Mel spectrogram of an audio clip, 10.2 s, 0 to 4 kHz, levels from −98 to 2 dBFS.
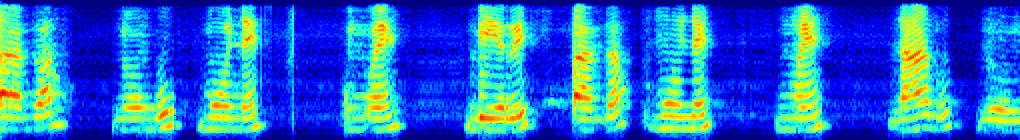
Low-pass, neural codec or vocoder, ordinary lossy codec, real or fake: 3.6 kHz; autoencoder, 48 kHz, 32 numbers a frame, DAC-VAE, trained on Japanese speech; none; fake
